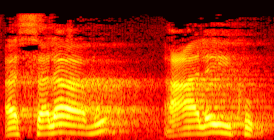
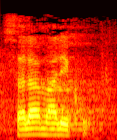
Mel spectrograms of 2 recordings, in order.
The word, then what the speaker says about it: Assalamu alaykum: Donc, tu dis Assalamu avec Alif Lam. Assalamu alaykum. Tu dis pas Salam alaykum, comme ça. Aussi, il y a un Aïn dans le salam. Assalamu alaykum. Alaykum. Pas Salam alaykum. Non, alaykum.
